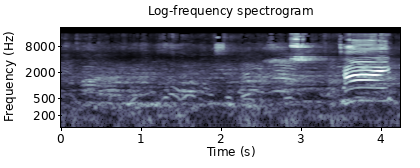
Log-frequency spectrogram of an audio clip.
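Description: Voices calling out in a large echoing gym over background chatter, with one loud, high-pitched shout near the end.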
